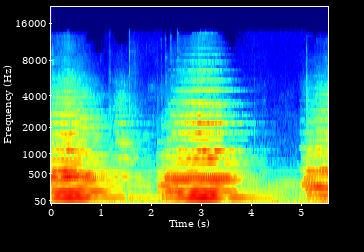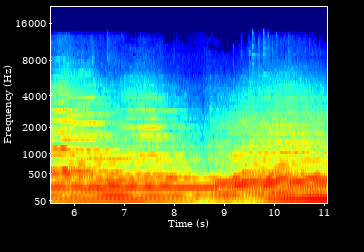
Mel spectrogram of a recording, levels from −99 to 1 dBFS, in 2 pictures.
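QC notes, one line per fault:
Nothing here calls for a note, since no faults turn up anywhere in this clip.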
